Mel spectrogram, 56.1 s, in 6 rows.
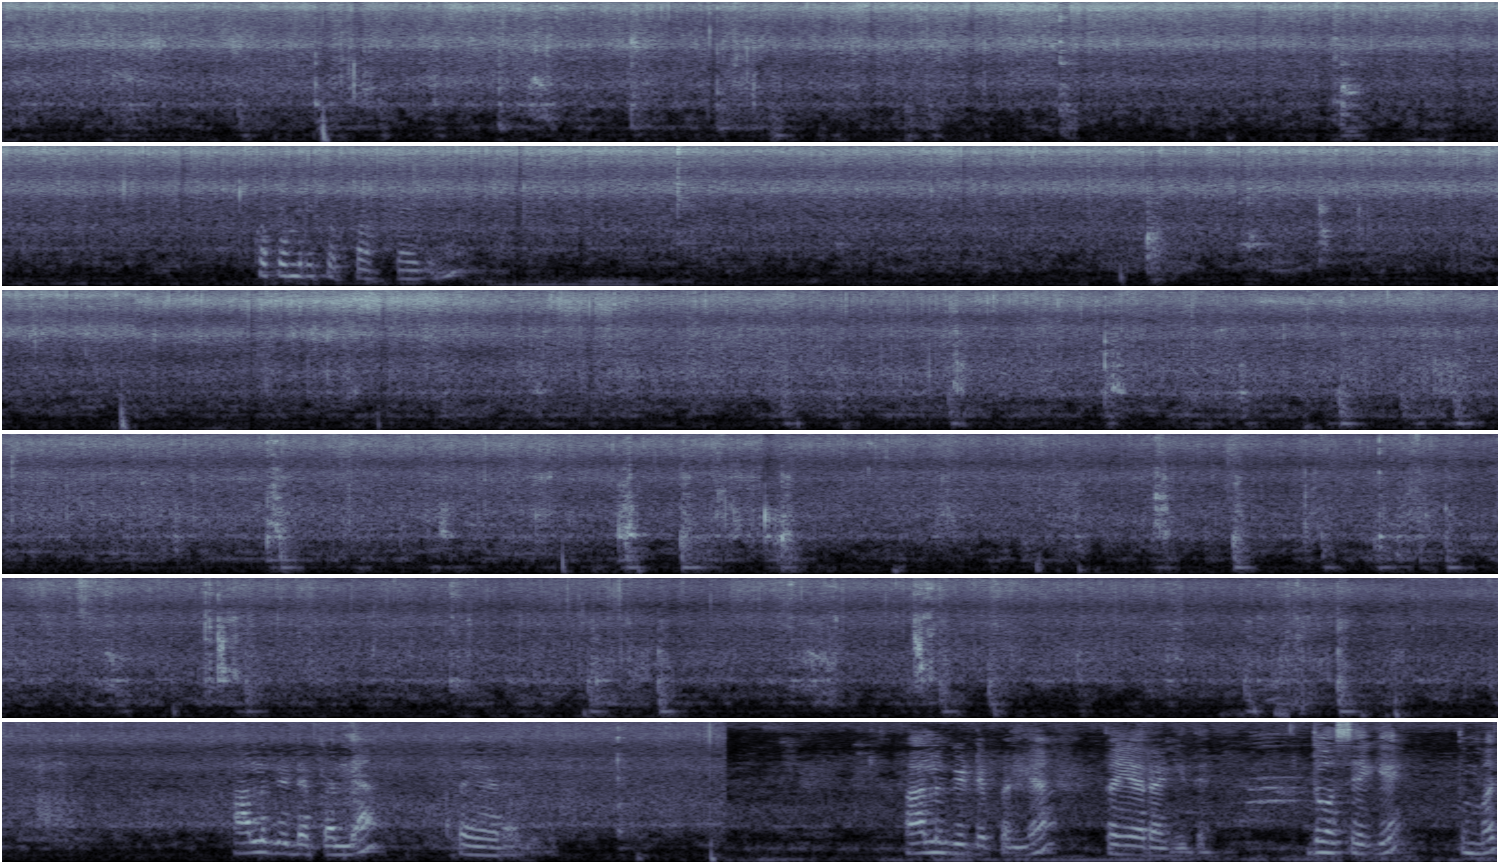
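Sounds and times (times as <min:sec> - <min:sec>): vegetables sizzling in a pan: 0:00.0 - 0:51.3
steel spoon scraping a pan: 0:00.1 - 0:06.9, 0:16.5 - 0:17.9, 0:20.6 - 0:43.8, 0:44.5 - 0:47.3.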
